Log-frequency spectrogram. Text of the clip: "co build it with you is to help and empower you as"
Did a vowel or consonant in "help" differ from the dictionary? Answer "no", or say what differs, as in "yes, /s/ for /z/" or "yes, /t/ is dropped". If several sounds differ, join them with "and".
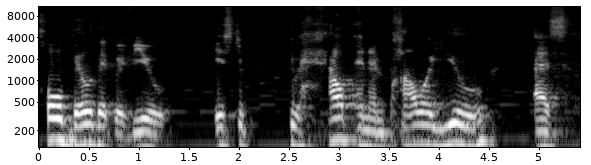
no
